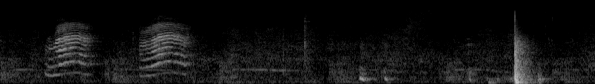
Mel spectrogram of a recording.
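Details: Domestic cat from a funny-cat compilation gives two clear meows about a second apart, each rising then falling in a smooth arch. Soft thuds and a single sharp click follow in an otherwise quiet room.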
